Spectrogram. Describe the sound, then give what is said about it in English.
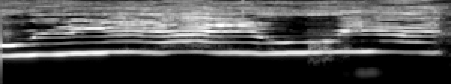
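A single voice imitates a strange, whale-like underwater noise heard on a recording: one long sustained, wavering tone held for about three seconds, fairly loud, with no other sounds. “He plays a recording of an underwater noise, and he thinks that she's heard it before.”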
